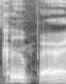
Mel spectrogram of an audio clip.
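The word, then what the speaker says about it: Cowper: they are uh like samuel cooper uh spelled calper but pronounced cooper and there's only two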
